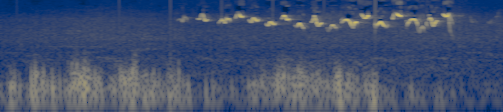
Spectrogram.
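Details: Ultramarine grosbeak, a long run of short whistled notes, each slurred up or down, delivered quickly and unevenly over about four seconds, with loud low thumping and handling noise underneath.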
